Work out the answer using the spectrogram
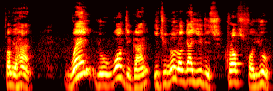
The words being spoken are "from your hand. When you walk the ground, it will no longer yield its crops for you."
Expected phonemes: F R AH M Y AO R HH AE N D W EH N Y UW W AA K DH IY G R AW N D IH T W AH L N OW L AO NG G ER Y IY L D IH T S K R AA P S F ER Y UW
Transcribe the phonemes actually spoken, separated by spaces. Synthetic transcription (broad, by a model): F R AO M Y AO HH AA N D W EH N Y UW W AA K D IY G R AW N D IH T W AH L N OW L AO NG G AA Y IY D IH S K R AA P S F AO Y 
